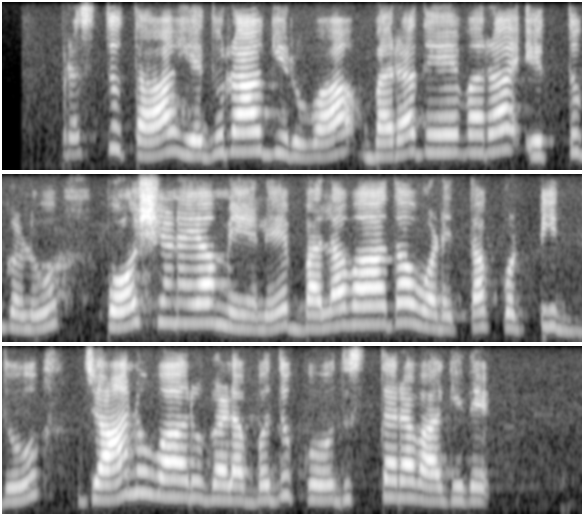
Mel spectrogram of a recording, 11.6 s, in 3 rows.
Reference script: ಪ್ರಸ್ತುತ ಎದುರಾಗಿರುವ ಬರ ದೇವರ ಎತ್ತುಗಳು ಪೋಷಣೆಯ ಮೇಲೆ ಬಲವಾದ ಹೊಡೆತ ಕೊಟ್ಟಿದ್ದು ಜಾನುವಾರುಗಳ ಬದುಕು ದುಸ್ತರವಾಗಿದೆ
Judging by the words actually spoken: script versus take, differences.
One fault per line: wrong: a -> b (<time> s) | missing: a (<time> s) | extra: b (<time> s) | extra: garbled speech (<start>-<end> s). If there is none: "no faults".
no faults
